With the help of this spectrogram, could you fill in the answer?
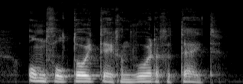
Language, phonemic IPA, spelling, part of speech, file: Dutch, /ˈɔɱvɔltojˌtɛɣə(n)ˌwordəɣəˌtɛit/, onvoltooid tegenwoordige tijd, noun, Nl-onvoltooid tegenwoordige tijd.ogg
- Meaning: present imperfect tense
